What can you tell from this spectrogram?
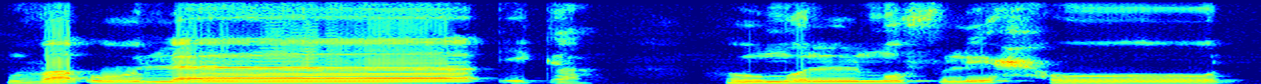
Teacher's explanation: وَأُ حمزہ پر پیش وَأُ، اور آگے وہی قاعدہ مد حروف مدہ کے بعد حمزہ آ رہا ہے اسی کلمے میں، تو یہاں پر مد متصل ہو رہی ہے، اس کو 2 الف کی مقدار لمبا کھینچ کے پڑھیں گے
